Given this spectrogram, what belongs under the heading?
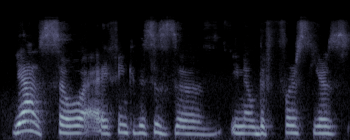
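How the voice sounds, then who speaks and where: Somewhat breathy and at a medium pitch, a woman speaks with a strong Brazilian accent. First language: Portuguese. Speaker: architect. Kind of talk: panel discussion.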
